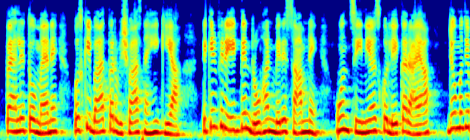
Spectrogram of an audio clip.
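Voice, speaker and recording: A woman reading a scripted first-person story aloud as its narrator, with a steady, even storytelling delivery. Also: fairly high pitch.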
